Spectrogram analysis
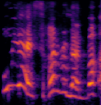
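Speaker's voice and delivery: high and loud through laughter; laughing recall. Retold or imitated. Guest laughing at her forgotten sentences, loud and high. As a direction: laugh it out, remembering. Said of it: "I was like".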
